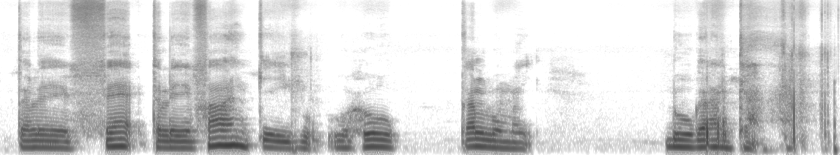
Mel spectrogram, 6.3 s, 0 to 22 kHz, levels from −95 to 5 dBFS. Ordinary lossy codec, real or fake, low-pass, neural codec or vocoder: none; fake; none; codec, 44.1 kHz, 7.8 kbps, Pupu-Codec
